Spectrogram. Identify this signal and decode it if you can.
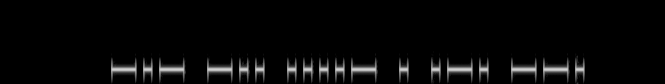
Morse code, heard as a keyed tone, about 15 wpm, 700 Hz. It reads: KD4ERG
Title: USA Call Signs - 6 Characters - Repeated 2x - 15wpm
